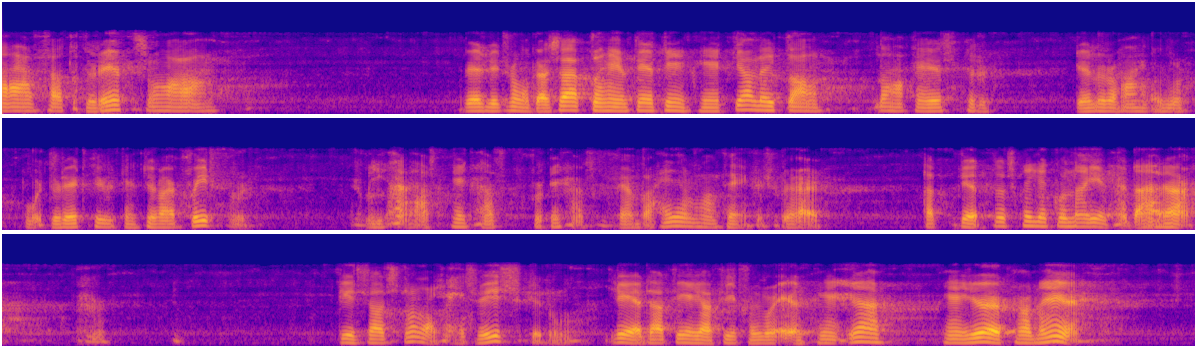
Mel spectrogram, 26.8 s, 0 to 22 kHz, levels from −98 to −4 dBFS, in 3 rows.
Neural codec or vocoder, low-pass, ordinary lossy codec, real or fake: autoencoder, 22.05 kHz, a latent of 192 numbers a frame, VITS, trained on one speaker; 7.2 kHz; Opus, 24 kbps; fake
